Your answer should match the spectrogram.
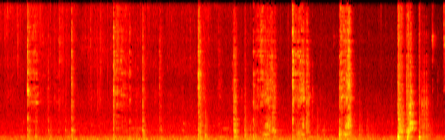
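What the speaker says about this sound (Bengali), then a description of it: "কুকারের মধ্যে এটা আমি তুলে নিলাম" A spoon scrapes and clatters against a wok, transferring cooked jackfruit with coconut into a pressure cooker: a series of sharp, close metallic scrapes and knocks over a low background hum.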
